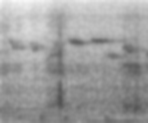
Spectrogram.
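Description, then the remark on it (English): A bird sings thin, high whistled phrases over a steady low mechanical hum from a water pumping station, with a brief click partway through. “He's in full song.”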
